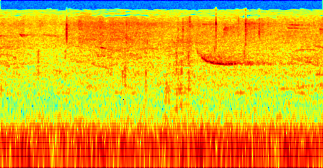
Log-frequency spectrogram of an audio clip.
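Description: Steady low rumble with a few short, high-pitched animal calls; the clearest comes about one and a half seconds in, dropping in pitch and then holding.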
